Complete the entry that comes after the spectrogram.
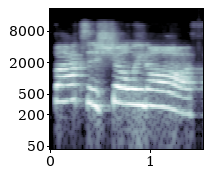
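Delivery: high, loud whiny complaint; tattling kid. Acted. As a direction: tell on him to the teacher.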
